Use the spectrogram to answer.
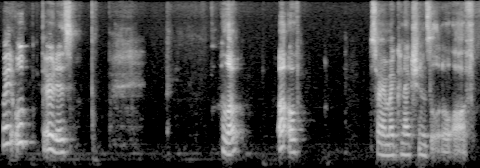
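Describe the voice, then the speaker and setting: A woman's voice: medium pitch, sing-song, a little slow, long pauses, a little mellow. A woman presenting over a video call, speaking hesitantly with many fillers, her audio cutting out and dropping on a bad connection. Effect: bad video-call connection, audio cutting out and dropping in level. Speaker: conference panel presenter.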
